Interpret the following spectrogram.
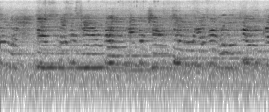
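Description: Choir singing, amplified over the Christmas Ship's loudspeakers and heard from the shore across the water.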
